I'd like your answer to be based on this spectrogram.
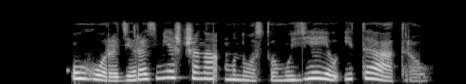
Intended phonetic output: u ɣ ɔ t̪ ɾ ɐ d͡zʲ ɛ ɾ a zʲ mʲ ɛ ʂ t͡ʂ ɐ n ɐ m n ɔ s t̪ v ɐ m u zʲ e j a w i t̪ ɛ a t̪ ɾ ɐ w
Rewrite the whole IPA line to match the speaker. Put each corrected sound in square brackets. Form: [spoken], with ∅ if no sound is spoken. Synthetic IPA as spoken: u ɣ ɔ [∅] ɾ ɐ d͡zʲ ɛ ɾ a zʲ mʲ ɛ ʂ t͡ʂ ɐ n ɐ m n ɔ s t̪ v ɐ m u zʲ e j [ɐ] w i t̪ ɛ a t̪ ɾ ɐ w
